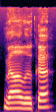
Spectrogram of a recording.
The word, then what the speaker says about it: Melaleuca: Melaleuca. – Uh-huh. Melaleuca.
